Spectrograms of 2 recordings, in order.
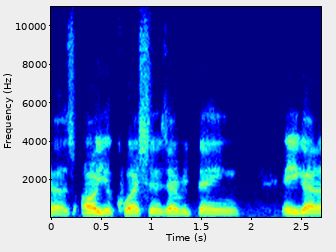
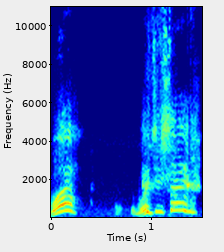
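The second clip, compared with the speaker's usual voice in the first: tiny, very high little soprano voice. Retelling being caught off guard by the others, in a little soprano voice. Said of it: "I got to my little soprano voice".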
